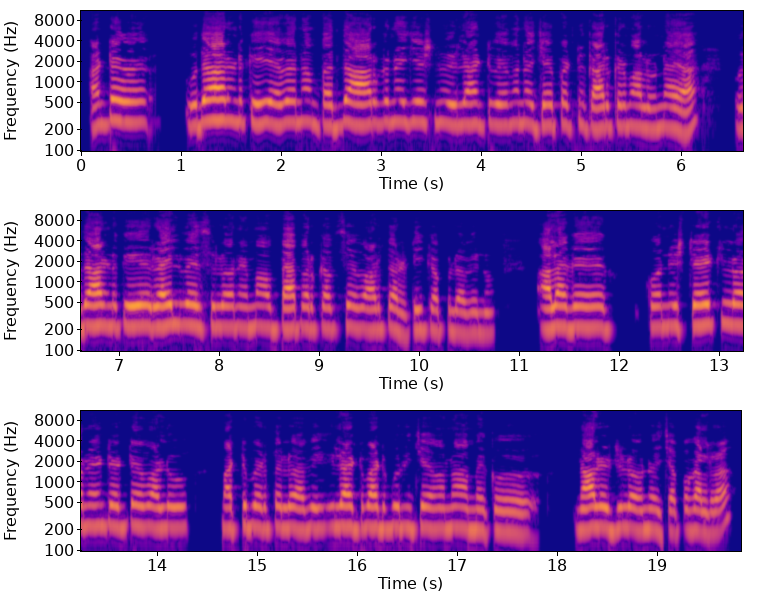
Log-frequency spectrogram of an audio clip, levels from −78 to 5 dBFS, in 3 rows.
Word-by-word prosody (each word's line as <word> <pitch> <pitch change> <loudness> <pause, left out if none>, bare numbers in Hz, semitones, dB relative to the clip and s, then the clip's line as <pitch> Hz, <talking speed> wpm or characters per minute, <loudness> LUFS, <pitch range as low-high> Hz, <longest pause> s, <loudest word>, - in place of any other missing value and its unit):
అంటే 240 +5 +2 0.8
ఉదాహరణకి, 265 -1 +6 0.2
ఏవైనా 255 +2 -2 0.2
పెద్ద 225 0 -2 0.2
ఆర్గనైజేషన్ 255 0 -4
ఇలాంటివి 240 0 -3
వేమన్నా 245 +1 -6
చేపట్టిన 230 +1 -4
కార్యక్రమాలు 220 +1 -1
ఉన్నాయా? 210 -4 +1 0.5
ఉదాహరణకి, 225 0 +4 0.2
రైల్వేస్‌లోనేమో 220 -1 +1 0.2
పేపర్ 210 +1 +3
కప్సే 210 +1 -4
వాడతారు, 200 -2 -2
టీకప్పు‌లు 195 -1 -5
అవిను. 175 0 -8 0.6
అలాగే 220 +1 +3 0.7
కొన్ని 220 +1 -4
స్టేటుల్లో 235 +2 +1
నేంటంటే 225 0 -3
వాళ్ళు 215 0 -1 0.5
మట్టి 210 +1 -1
బిడతలు 215 0 -2
అవి 205 +1 -3 0.2
ఇలాంటి 220 -1 +2
వాటి 215 -1 +2
గురించి 215 -1 -5
ఏమన్నా 210 +1 -4 0.2
మీకు 190 0 -5 0.8
నాలెడ్జ్‌లో 210 0 +3
ఉన్నాయి 195 -2 -5
చెప్పగలరా? 185 0 -2
220 Hz, 100 wpm, -24 LUFS, 205-230 Hz, 0.8 s, ఉదాహరణకి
